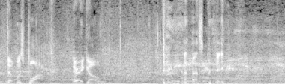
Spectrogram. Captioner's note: laughter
